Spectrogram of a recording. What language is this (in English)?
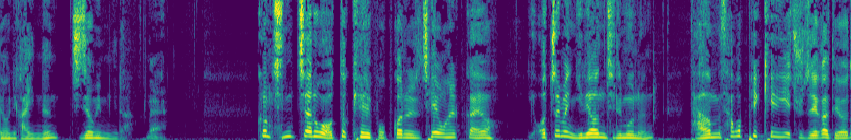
Korean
